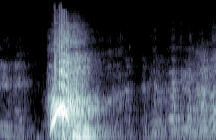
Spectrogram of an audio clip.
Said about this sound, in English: Oh, hold on, I got to sneeze.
